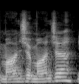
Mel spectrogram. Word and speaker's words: Mangia Mangia: They are the owners of Mangia Mangia Italian Kitchen. Did I say it right? Mangia Mangia? – You did.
